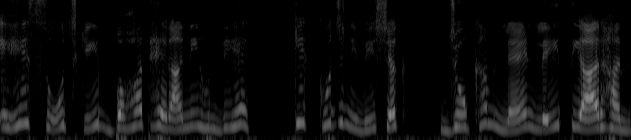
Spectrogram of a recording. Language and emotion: Punjabi, surprised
